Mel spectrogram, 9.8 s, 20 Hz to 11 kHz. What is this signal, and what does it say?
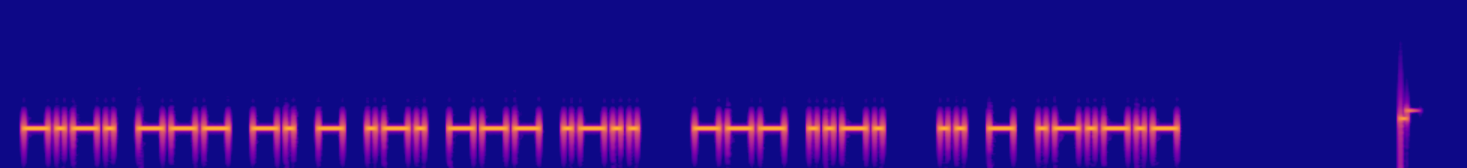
Morse code, heard as a keyed tone, about 22 wpm, 700 Hz. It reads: CONTROL OF IT.
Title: Sentences from Top 1000 Words - Review Part 3 - 22wpm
